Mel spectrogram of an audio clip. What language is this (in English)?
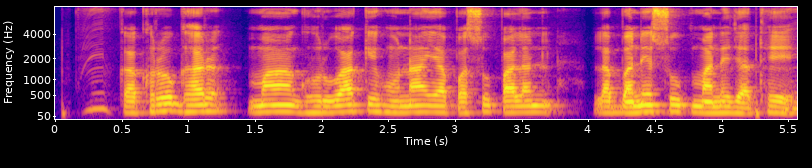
Chhattisgarhi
